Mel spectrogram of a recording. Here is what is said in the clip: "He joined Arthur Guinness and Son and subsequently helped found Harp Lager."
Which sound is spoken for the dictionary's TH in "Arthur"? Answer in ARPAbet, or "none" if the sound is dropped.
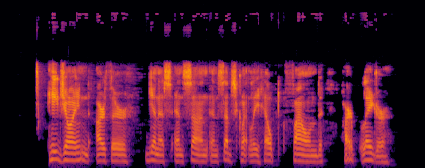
TH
